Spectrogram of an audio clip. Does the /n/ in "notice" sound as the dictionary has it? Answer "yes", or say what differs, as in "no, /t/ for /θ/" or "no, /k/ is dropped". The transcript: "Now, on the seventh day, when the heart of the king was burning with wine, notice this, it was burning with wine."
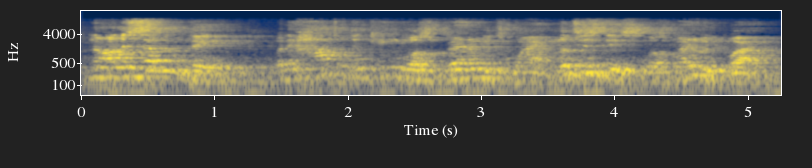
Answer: no, /l/ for /n/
